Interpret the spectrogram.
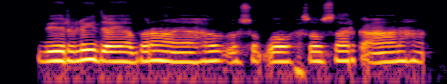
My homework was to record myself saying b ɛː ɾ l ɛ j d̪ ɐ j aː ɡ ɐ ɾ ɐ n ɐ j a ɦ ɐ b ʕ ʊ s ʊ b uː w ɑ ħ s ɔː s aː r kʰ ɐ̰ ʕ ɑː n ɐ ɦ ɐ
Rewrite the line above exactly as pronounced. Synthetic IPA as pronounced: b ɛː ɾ l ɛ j d̪ ɐ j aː b ɐ ɾ ɐ n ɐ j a ɦ ɐ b ʕ ʊ s ʊ b ɔː w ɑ ħ s ɔː s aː r kʰ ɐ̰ ʕ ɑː n ɐ ɦ ɐ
